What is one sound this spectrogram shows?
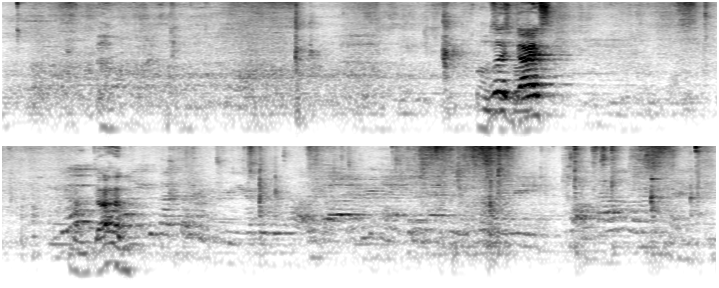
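Teenage boys slurp noodles.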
